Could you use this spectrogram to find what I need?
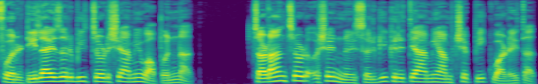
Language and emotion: Goan Konkani, neutral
